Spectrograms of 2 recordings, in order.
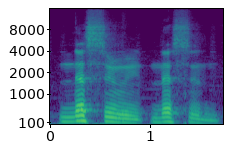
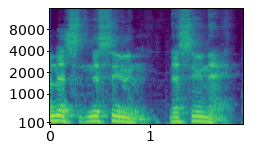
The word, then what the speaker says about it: Nesune: Pronounce this. Mylan. Nessun. Oh, Nesune.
